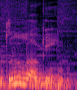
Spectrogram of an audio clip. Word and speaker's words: Uvogin: The strongest member of the troop was this guy called Uvoin. But that's how we say his name. Uvoin.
